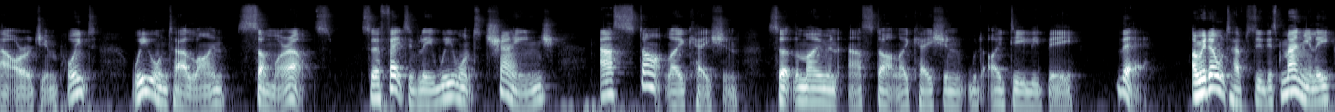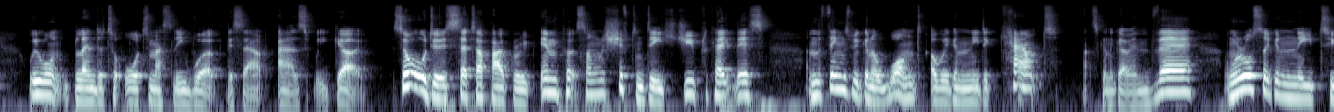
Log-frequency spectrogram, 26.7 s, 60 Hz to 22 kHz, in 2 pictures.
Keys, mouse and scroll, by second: 0.0 scroll down 1, 0.4 shift+middle click, 5.5 scroll up 1, 5.8 shift+middle click, 6.8-7.6 scroll down 1, 7.6-8.2 scroll up 1, 8.2 click, 11.4 middle click, 14.6 shift+middle click, 14.6 middle click, 14.8 shift+middle click, 17.2 click, 19.7 shift+d, 20.6 click, 21.0 shift+middle click, 21.0 middle click, 21.1 shift+middle click, 23.4 click.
